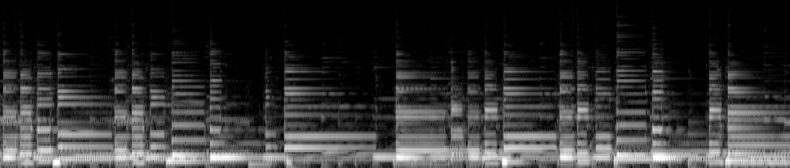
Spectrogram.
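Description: A waltz played on mandolin, guitar and tenor guitar: plucked melody notes over strummed guitar chords.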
